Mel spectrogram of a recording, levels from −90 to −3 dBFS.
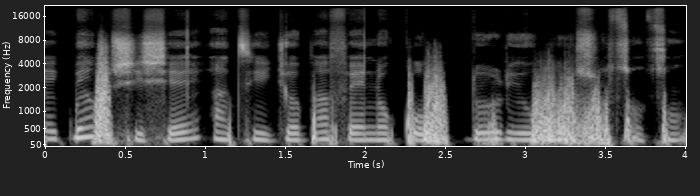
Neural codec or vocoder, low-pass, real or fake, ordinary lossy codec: autoencoder, 48 kHz, 128 numbers a frame, DAC-VAE, trained on Japanese speech; none; fake; none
